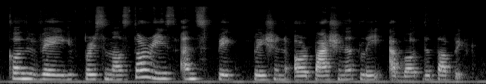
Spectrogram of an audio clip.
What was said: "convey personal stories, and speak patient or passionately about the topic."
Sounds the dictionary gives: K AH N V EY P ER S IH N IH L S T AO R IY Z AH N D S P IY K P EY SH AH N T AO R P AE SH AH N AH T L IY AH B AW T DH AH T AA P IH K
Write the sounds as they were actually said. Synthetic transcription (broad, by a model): K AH N V EY P ER S IH N IH L S T AO R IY S AH N D S P IY K P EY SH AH N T AO R P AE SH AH N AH T L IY AH B AW T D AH T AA P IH K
